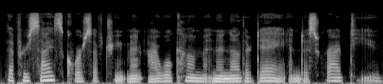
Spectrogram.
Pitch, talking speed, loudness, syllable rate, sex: 145 Hz, 235 wpm, -17 LUFS, 6.1 syllables/s, female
